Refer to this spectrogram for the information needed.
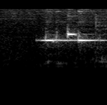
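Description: signal or alarm, mobile phone ringing

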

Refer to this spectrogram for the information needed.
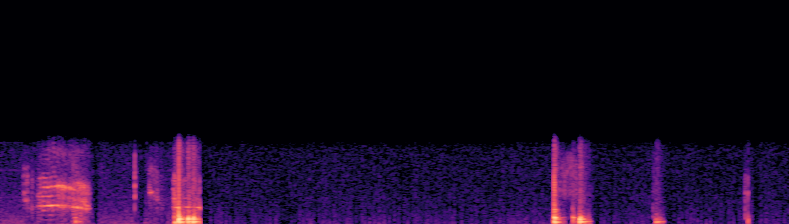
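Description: animal, cat meowing

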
